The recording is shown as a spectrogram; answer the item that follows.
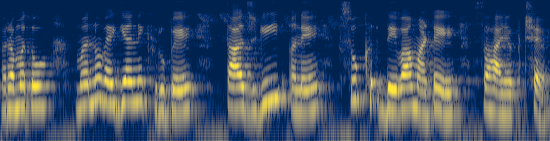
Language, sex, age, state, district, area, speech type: Gujarati, female, 18-30, Gujarat, Anand, urban, spontaneous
